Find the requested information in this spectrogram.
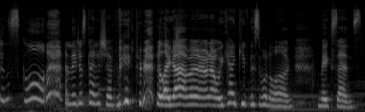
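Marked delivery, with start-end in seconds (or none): none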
